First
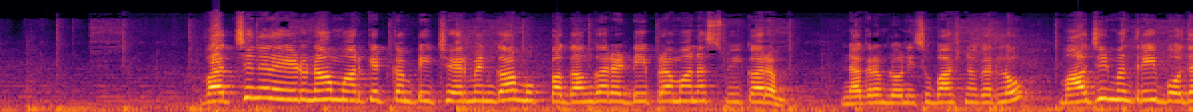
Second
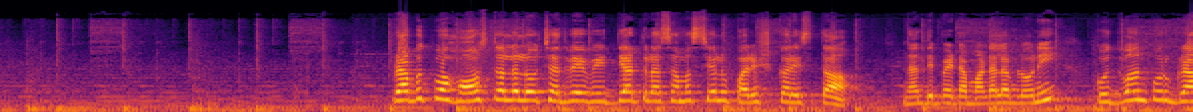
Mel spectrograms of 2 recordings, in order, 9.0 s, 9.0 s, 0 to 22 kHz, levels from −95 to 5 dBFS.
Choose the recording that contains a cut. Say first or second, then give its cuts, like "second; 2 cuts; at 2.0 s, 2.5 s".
second; 1 cut; at 1.0 s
